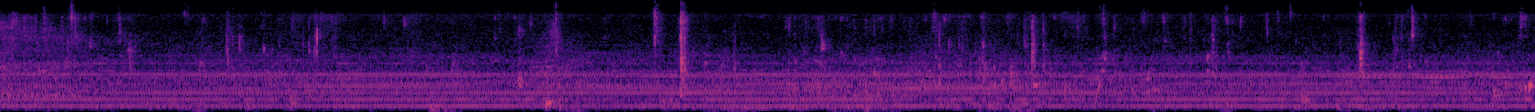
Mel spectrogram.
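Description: Steady hum of a motor aboard a fishing boat, holding one even pitch throughout, with a few faint ticks and clicks over it.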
